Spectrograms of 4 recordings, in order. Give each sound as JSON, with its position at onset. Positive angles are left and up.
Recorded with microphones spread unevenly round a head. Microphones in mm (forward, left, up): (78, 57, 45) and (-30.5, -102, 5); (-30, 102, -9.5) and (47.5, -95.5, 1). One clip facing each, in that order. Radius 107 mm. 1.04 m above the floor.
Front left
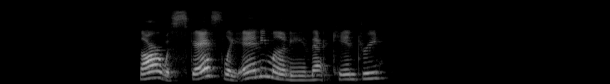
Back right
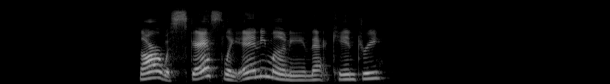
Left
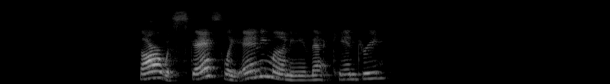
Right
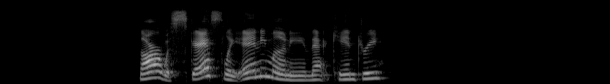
{"t": 1.4, "sound": "a woman speaking", "azimuth_deg": -95, "distance_m": 0.7}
